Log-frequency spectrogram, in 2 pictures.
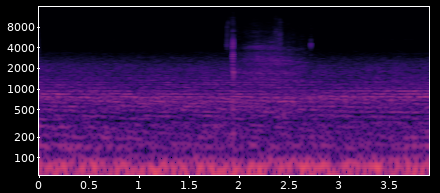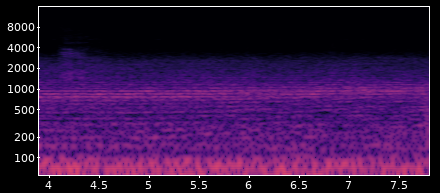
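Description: A deep spaceship engine drones steadily.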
